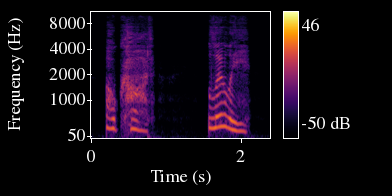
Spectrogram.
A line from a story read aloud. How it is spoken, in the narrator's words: Winter moaned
